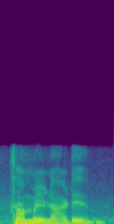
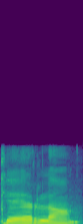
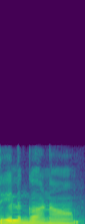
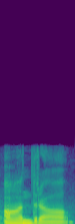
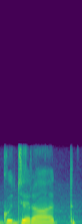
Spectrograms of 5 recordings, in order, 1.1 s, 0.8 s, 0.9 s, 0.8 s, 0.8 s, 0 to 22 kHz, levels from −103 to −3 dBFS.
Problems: background conversations at intervals, echo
